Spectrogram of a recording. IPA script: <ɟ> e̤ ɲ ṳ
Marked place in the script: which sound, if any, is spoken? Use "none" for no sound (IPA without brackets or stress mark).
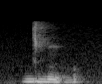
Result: ɟ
